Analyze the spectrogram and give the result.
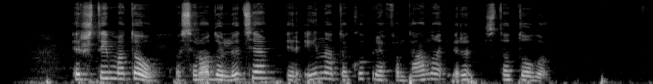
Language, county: Lithuanian, Kaunas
